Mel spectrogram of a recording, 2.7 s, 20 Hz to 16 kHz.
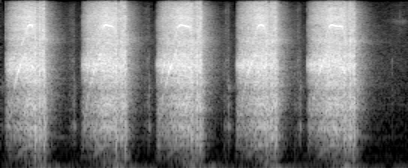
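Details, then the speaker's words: Teccpo brushless impact drill (60/70 Nm models) in second speed: five short whirring bursts, each with a bright gear whine. It is louder than first speed, a noise put down to the spindle-lock cylinders and nothing to worry about. "en deuxième vitesse, cela fait plus de bruit. il n'y a pas de quoi, disons, s'inquiéter"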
